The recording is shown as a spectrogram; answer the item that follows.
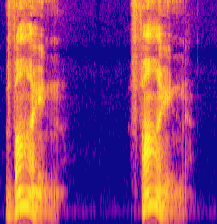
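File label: "vine" "fine", English pronunciation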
